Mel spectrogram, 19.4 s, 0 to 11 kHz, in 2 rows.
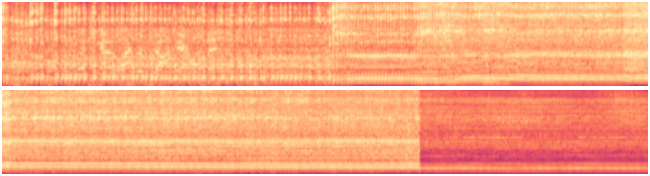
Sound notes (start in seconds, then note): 0.0 sawmill engine starting; 10.0 sawing noise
